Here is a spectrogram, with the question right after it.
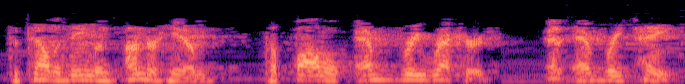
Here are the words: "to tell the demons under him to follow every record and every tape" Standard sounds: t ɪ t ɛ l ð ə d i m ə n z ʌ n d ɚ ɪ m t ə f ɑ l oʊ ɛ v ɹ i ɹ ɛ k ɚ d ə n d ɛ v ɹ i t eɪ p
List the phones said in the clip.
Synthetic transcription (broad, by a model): t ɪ t ɛ l ð ə d i m ə n z ʌ n d ɚ ɪ m t ə f ɑ l oʊ ɛ v ɹ i ɹ ɛ k ɚ d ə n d ɛ v ɹ i t eɪ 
